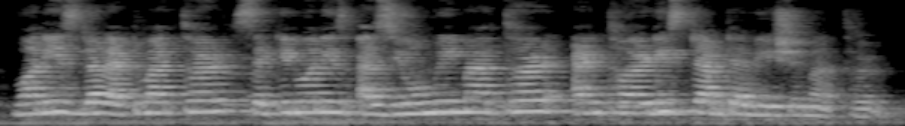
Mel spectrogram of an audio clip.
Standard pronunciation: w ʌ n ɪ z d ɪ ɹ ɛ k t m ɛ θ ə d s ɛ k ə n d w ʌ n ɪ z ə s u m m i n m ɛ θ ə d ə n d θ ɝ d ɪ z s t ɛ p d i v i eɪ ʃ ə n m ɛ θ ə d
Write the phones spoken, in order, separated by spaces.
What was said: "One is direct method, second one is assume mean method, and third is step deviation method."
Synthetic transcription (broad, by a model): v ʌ n ɪ z d ɪ ɹ ɛ k t m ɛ t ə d s ɛ k ə n d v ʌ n ɪ z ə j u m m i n m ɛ t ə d ə n d t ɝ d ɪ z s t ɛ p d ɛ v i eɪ ʃ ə n m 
